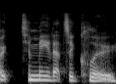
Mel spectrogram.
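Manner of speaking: ordinary talk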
